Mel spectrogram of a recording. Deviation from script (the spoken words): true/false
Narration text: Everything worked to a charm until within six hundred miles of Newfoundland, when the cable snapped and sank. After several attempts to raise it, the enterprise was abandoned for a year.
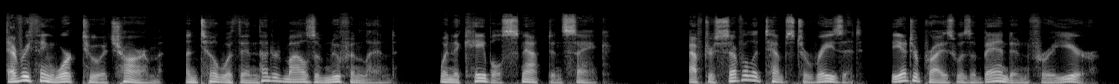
true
